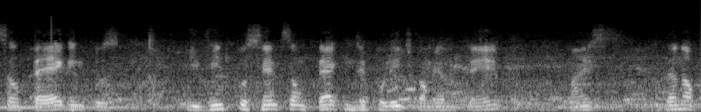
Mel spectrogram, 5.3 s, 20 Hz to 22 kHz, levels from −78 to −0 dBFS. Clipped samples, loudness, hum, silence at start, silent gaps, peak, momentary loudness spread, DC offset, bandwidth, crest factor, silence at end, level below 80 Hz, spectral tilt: under 0.1%; -19 LUFS; none; 0 s; none; 0 dBFS; 12 LU; under 0.1%; 8.2 kHz; 18 dB; 0 s; -48 dBFS; -7.5 dB/octave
